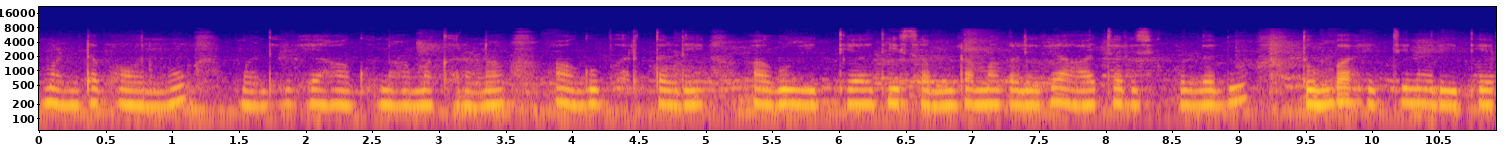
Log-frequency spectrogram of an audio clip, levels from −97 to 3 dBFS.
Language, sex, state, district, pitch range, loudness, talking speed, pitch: Kannada, female, Karnataka, Raichur, 195-205 Hz, -18 LUFS, 75 wpm, 200 Hz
